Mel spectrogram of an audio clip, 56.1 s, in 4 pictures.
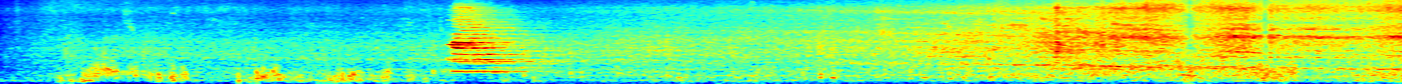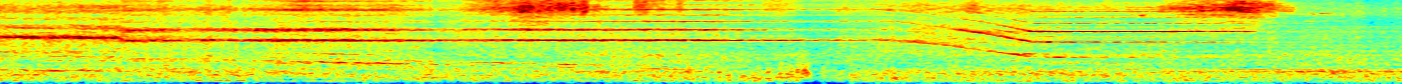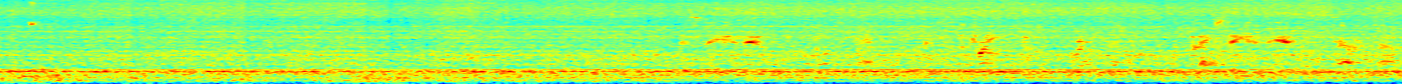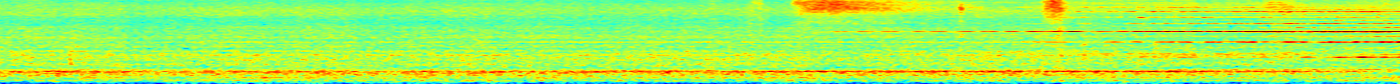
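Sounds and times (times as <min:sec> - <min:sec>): steady train hum: 0:00.0 - 0:56.0
electric train whine: 0:03.8 - 0:56.0
brief air hisses: 0:50.0 - 0:51.1
electric braking tones: 0:50.8 - 0:56.0.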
